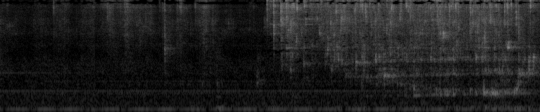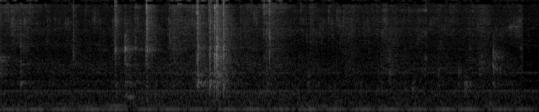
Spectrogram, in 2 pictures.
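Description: Water poured from a plastic bottle into a glass vase, running for about three seconds starting a few seconds in, followed by a few fainter handling noises.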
